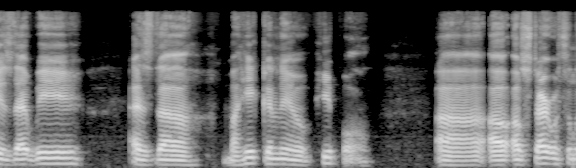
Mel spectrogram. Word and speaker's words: Mohican: Um, James Fenimore Cooper wrote a book, Last of the Mohicans, which became a movie. Of course, you all know. But he got our name wrong. Our name is Mohican.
